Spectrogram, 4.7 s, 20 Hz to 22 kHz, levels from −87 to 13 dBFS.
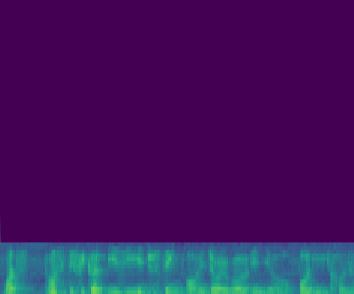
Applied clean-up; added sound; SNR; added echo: none; none; none; reverberation time 0.3 s.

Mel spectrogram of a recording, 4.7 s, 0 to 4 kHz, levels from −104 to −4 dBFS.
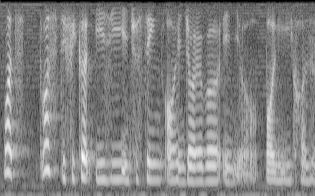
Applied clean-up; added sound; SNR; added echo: none; none; none; none.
